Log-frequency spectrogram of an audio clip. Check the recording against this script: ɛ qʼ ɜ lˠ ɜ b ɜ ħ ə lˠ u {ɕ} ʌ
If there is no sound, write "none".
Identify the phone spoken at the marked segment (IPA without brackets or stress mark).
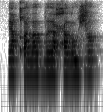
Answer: ɕ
